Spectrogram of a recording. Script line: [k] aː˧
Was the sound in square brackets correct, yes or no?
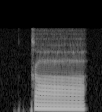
yes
